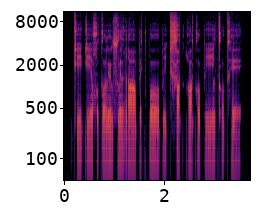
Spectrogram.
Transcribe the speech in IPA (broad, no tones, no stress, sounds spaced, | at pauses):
kʼ iː k iː χʷ i k oː l ʉ l sʷ e l r ɑː p e k p oː p iː k x ɑ k qʷ ɑː k o p iː l kʼ o kʰ e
